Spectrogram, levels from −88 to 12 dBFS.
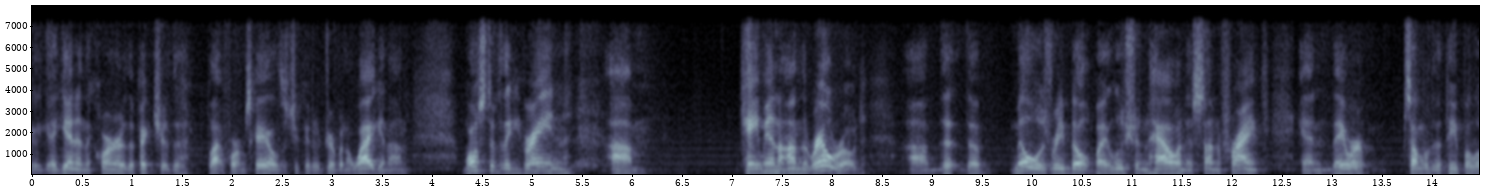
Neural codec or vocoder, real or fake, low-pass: codec, 16 kHz, 6 kbps, DAC; fake; 7.2 kHz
